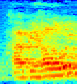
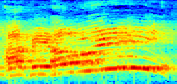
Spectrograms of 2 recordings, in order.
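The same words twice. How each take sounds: First: Said in the usual way. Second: Loud, high, slow monster roar; drawn-out scary holler; monster greeting. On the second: Retold or imitated. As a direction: boom it out to scare kids. Stuffed dummy springs to life.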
